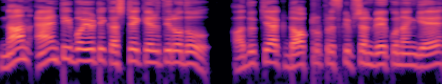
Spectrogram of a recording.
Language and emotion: Kannada, angry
